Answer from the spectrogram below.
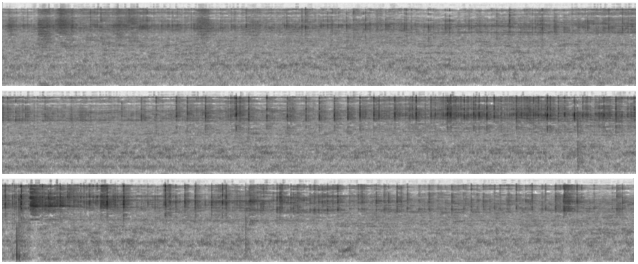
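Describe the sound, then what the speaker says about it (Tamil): Burning wire inside an induction stove gives a steady, low-level crackling and ticking, with faint irregular pops layered over a continuous hiss. "இது எல்லாமே அந்த ஒயர் எரியுதுல, அதோட சவுண்டு தான் உங்களுக்கு வந்து நான் ரெக்கார்ட் பண்ணி இந்த வீடியோவில் காமிச்சிருக்கேன்"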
